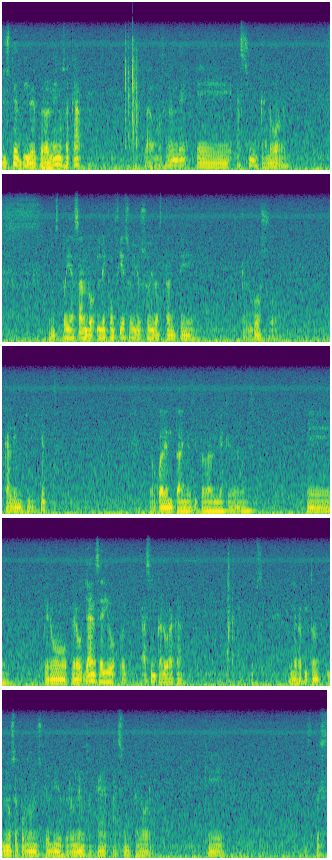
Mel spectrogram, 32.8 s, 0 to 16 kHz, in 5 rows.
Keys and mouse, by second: 0.3 click, 2.5 f, 3.3-7.2 drag, 8.1-23.3 drag, 23.5 click, 24.3 Escape, 25.1-32.7 drag.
